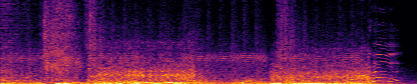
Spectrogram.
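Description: Cartoon soundtrack: action music over a loud rumbling, crashing noise effect.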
